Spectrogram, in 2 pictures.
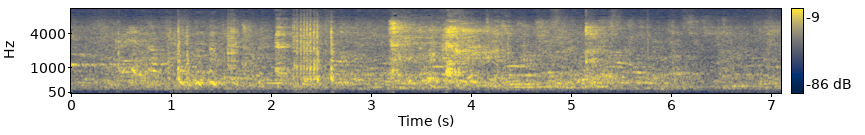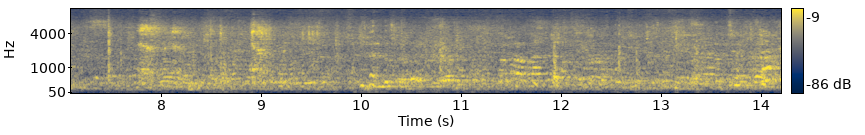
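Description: Young children chatter and murmur in a room.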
